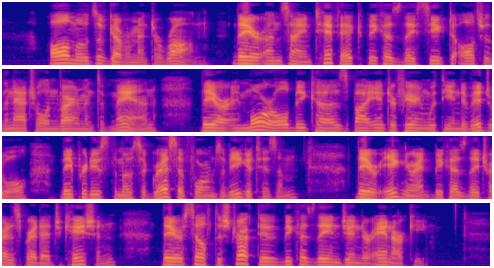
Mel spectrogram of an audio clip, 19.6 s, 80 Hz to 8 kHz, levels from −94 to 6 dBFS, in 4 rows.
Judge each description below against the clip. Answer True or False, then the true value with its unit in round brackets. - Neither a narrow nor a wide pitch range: True (3.2 semitones)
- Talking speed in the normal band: True (160 wpm)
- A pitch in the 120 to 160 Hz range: True (140 Hz)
